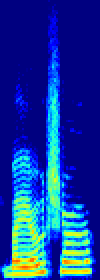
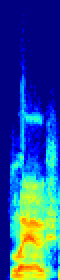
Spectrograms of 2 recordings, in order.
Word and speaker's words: Laos: Malaysia, No, Laotia, Laos, Laos.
